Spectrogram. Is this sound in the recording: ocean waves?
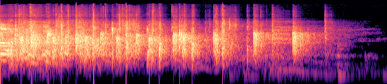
no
